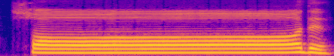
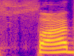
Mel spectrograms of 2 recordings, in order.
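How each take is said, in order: First: The letter name is pronounced heavy and full. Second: The letter name is pronounced thin and light. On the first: The speaker calls it right. "इसको मोटा पढ़ना है और इसको मोटा निकालना है" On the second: The speaker calls it wrong. "इसको साद नहीं कहना है"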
